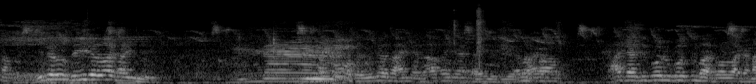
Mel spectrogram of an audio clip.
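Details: Giant cows mooing with drawn-out, wavering lows and several shorter bellows, mixed with men's voices urging the animals along and calling out in Bengali.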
